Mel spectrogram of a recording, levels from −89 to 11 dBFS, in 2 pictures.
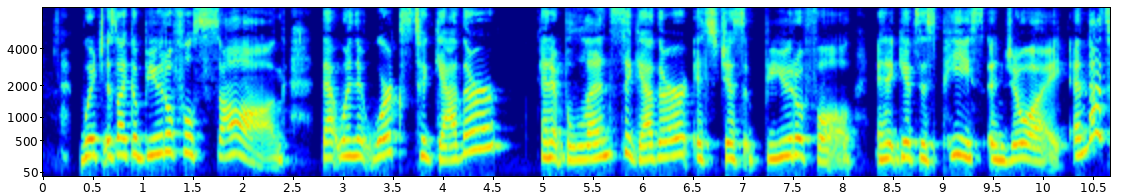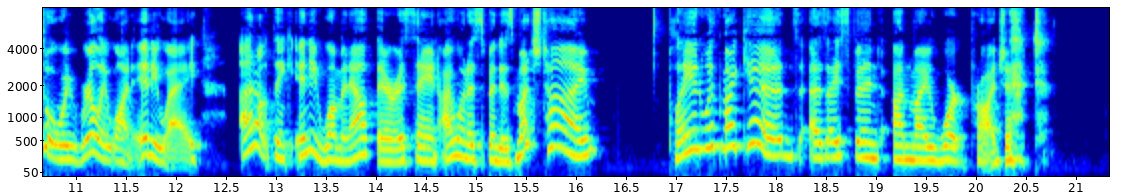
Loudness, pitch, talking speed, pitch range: -22 LUFS, 240 Hz, 165 wpm, 210-275 Hz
